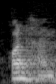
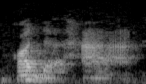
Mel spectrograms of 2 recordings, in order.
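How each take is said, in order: First: The word ends with a short vowel plus n. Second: The word ends with a lengthened vowel, no n. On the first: The speaker calls it wrong. "jangan dibaca qadhan" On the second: The speaker calls it right. "tapi qadha, ... bacanya satu alif atau dua harokat"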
